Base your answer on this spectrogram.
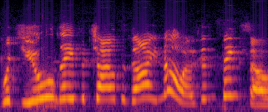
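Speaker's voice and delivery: slow, high shouting. Riding into town in character, shouting at a random passerby. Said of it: "shout at a random passerby".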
